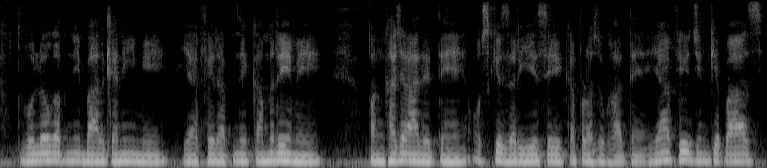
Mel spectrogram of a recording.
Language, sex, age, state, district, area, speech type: Urdu, male, 18-30, Uttar Pradesh, Ghaziabad, urban, spontaneous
